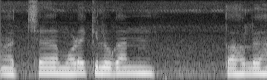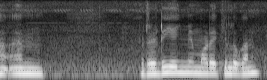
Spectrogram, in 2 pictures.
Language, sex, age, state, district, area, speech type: Santali, male, 18-30, West Bengal, Bankura, rural, spontaneous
